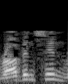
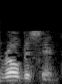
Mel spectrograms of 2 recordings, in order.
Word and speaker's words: Robison: James Robison, how do you say it? Robinson? Robison.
